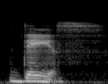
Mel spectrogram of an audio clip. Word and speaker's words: dais: Dais. Oh, okay. Dais. Thank you. Is that YouTube video, the pronunciation?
